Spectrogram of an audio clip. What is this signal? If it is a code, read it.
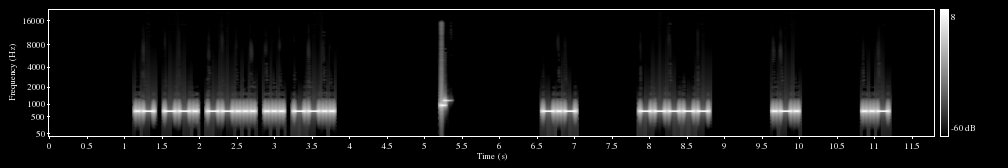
Morse code, heard as a keyed tone, about 25 wpm, spaced as for 14 wpm, 700 Hz. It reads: AG7SZ K0RU
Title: USA Call Signs - 6x Character Spacing - 25wpm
